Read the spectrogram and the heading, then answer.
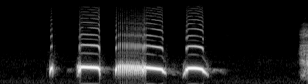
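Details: One loud spotted dove phrase, 'giọng đồng thổ' coo style: a short opening note, a rolled purring middle coo and a downward-slurred closing note.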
